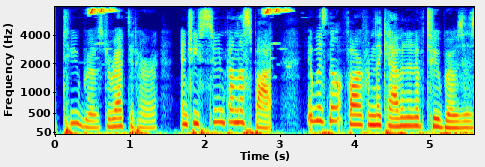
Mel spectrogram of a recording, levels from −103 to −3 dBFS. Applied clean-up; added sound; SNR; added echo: none; Chirp, tweet; 4 dB; none.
